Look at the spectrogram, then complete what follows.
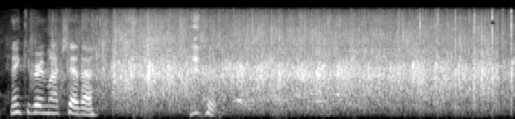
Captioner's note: applause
